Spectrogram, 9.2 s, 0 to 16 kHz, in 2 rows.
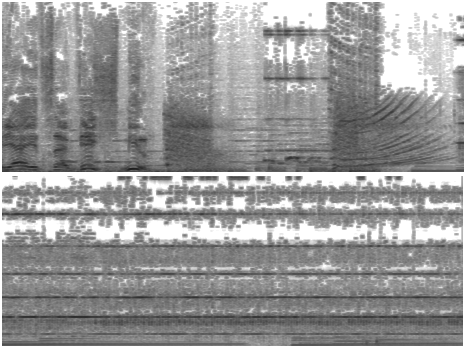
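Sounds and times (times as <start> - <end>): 
speech: 0.0 - 2.2
alarm clock ringing with a shrill steady tone: 2.6 - 9.2.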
